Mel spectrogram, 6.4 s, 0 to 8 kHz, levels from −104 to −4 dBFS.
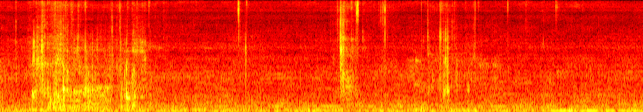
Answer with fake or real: fake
